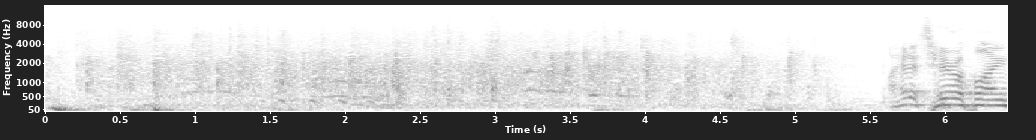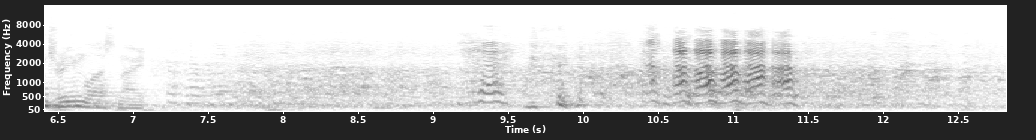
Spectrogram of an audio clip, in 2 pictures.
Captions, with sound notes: [audience applauding] I had a terrifying dream last night. [audience laughing]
